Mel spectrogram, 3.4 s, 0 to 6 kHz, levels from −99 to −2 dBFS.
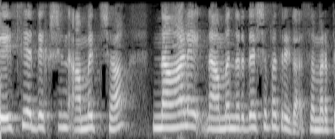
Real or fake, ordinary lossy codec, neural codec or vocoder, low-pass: real; none; none; 5.4 kHz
